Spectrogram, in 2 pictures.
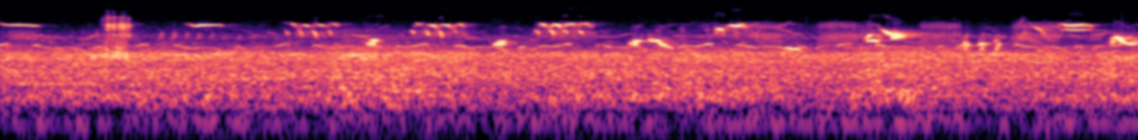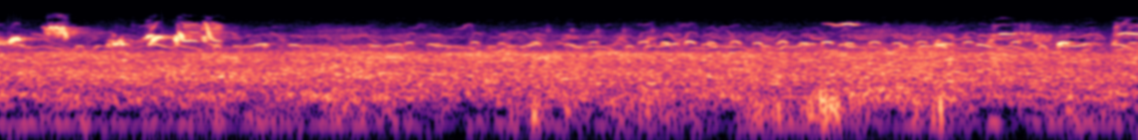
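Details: Bluethroat song of varied high twitters, clicks and thin whistled notes strung together in rapid, irregular phrases, fairly distant and set against a constant broad rushing background noise.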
